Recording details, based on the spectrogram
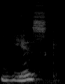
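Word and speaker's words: Jysk: things from I think it was yisk j-y-s-k um I think that's how you pronounce it I saw these rhinestone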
